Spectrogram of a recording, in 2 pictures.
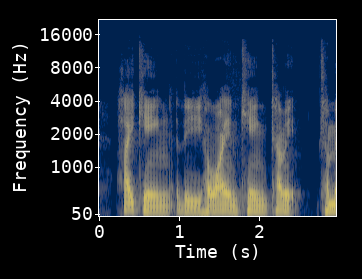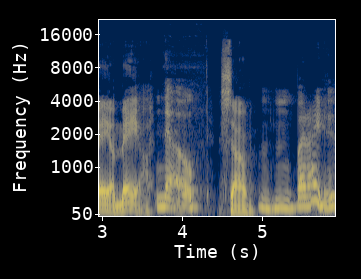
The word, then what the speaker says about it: Kamehameha: Well, it really kind of looks like it sounds Kamehameha.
